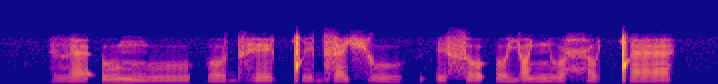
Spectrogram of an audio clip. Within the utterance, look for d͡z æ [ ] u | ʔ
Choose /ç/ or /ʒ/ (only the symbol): ç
